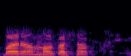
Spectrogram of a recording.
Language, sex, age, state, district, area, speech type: Marathi, female, 18-30, Maharashtra, Mumbai Suburban, urban, conversation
